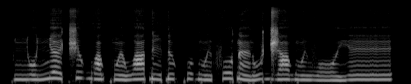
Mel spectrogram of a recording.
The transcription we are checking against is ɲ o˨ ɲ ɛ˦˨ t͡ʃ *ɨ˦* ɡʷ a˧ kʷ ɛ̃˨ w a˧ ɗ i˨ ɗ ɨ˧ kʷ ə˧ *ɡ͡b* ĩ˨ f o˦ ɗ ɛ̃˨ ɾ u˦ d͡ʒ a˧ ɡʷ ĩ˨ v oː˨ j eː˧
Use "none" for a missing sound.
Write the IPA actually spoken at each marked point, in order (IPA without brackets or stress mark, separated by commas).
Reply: ɨ˦, ɡʷ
